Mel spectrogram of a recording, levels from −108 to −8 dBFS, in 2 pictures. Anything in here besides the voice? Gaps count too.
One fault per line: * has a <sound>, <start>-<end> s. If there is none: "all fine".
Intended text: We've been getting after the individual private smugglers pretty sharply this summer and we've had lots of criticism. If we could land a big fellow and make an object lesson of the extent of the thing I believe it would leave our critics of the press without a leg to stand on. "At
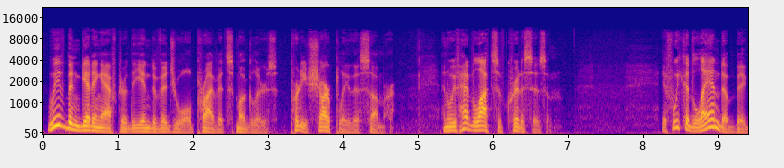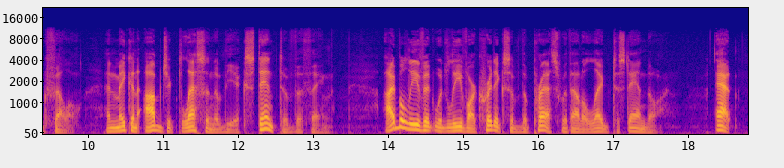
all fine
